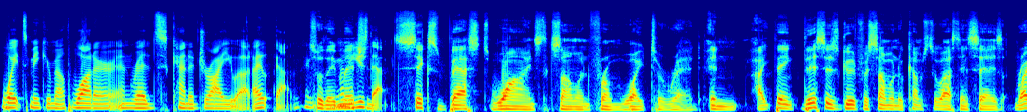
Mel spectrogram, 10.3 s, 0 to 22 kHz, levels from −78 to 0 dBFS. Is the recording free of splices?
no; 2 cuts; at 2.7 s, 5.5 s

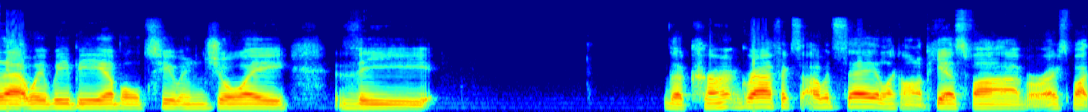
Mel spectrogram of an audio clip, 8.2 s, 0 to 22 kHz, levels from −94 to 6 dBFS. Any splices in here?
no; 0 cuts

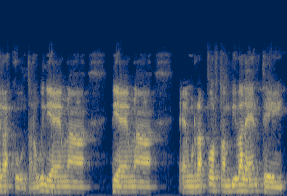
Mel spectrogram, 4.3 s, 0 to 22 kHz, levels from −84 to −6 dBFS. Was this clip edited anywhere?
yes; 1 cut; at 1.7 s

